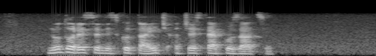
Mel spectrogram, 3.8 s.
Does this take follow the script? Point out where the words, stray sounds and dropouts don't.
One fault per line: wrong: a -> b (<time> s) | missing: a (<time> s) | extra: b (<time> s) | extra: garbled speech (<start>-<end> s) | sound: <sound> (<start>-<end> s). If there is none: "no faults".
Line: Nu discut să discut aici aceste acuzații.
wrong: discut -> doresc (0.6 s)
